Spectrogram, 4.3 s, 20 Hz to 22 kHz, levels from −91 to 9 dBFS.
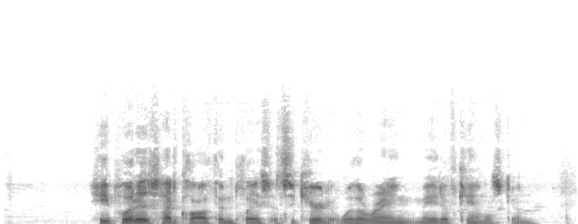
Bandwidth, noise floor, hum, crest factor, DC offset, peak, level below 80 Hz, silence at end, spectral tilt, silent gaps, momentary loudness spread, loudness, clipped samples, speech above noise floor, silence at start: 12 kHz; -77 dBFS; none; 22 dB; under 0.1%; -10 dBFS; -72 dBFS; 0.35 s; -4.5 dB/octave; none; 10 LU; -31 LUFS; under 0.1%; 45 dB; 0.7 s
